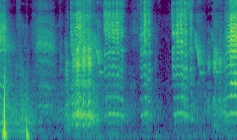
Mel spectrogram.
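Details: Young black goats bleat in short, quavering bursts while drinking milk, with a couple of sharp knocks at the start.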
